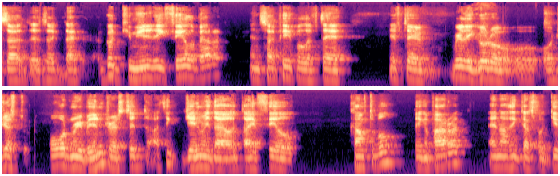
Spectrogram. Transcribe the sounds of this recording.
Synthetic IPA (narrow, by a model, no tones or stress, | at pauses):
zɨðə̰˞zɨðɨ | əɡʊd̚kʰɨmjʉnɨɾifilˠəbaʊɾɨt̚ | ɨ̃nsoʊpʰipl̩ˠɨfðə˞ɨfðə˞ | ɹɪlˠiɡʊɾə˞ə̰ə˞d͡ʒʌstɔɹdⁿn̩ɛɹibiɪ̃nt͡ʃɹ̥ɨstɨd̚a̰ɪθɪ̃ŋk̚d̥ʒ̥ɛ̃nə˞l̩ˠiðeɪðeɪfilˠ | kʰʌ̃ɱftə˞bl̩ˠb̥iɪ̃ŋəpʰɑɹɾʌvɨt | ʔɨ̃naɪθɪ̃ŋk̚ðætswʌt̚ɡ̥ɪ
